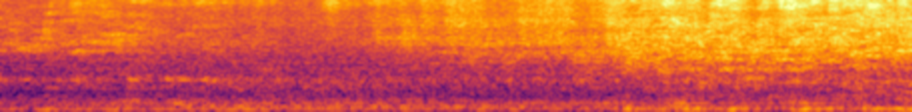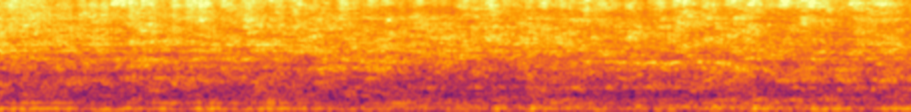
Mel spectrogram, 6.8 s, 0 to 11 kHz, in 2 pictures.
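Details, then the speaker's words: 5.3 LS-swapped Dodge Dakota just started after fitting a Motion Raceworks 92mm ICON throttle body and TPS auto-set, letting it warm up; owner thinks the IAC was leaking; idle settles steady and even, picks up slightly, no hiss or hunting; normal idle. "now I got to let this thing warm up and then we'll be done all right running pretty good running really good actually"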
